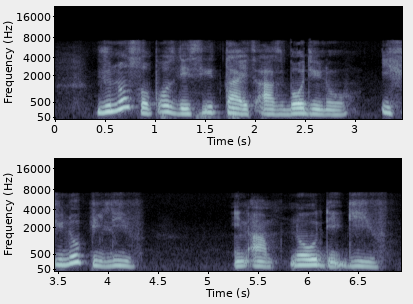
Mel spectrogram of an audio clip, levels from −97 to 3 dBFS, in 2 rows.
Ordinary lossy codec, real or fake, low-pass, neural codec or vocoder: AAC, 32 kbps; fake; 7.2 kHz; vocoder, 22.05 kHz, 80 mel bands, WaveNeXt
